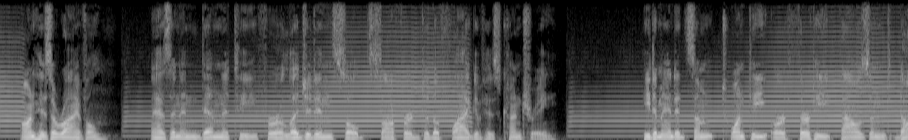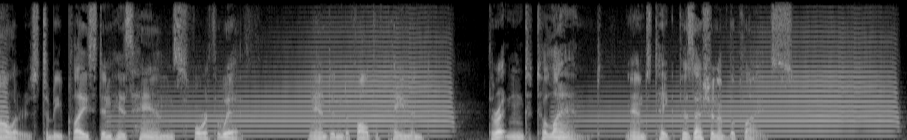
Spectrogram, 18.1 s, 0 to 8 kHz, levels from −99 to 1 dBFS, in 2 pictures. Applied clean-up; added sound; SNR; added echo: none; Trumpet; 11 dB; none.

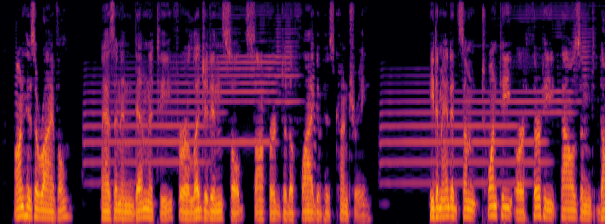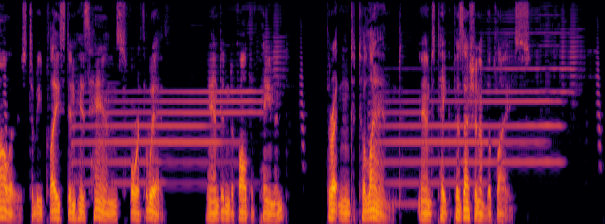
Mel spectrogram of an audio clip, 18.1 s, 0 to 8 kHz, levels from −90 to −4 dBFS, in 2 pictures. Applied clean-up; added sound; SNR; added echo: classical method Wiener filter.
